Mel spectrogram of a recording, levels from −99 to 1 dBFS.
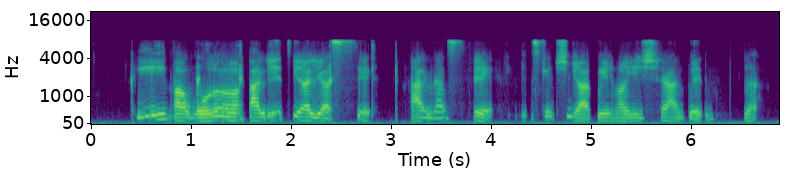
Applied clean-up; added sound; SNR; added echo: neural diffusion model UNIVERSE++.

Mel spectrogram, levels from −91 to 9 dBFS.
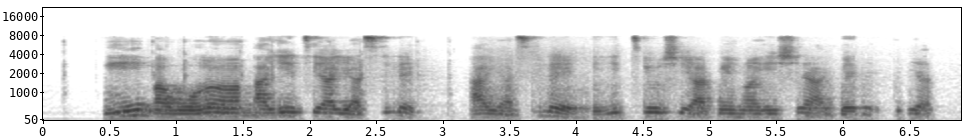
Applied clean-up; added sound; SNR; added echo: neural mask model RNNoise.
